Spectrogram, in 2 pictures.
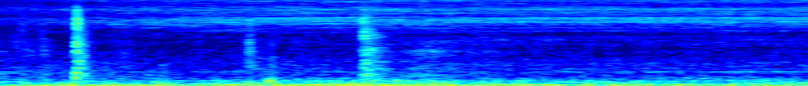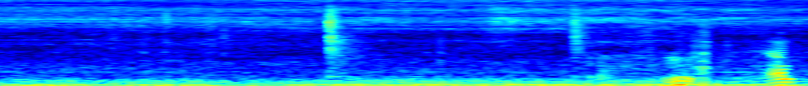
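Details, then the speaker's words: Freightliner semi truck, engine running: a steady airy hiss over the low diesel rumble that never stops, heard when the dash knob is pushed in. Parking brake valve suspected; the leak was in the low-air-pressure brake switch under the dash, and the valve was replaced. "a little air leak so it's coming from up there too though when you push that knob in yeah"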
